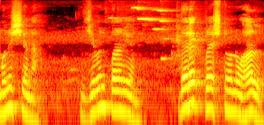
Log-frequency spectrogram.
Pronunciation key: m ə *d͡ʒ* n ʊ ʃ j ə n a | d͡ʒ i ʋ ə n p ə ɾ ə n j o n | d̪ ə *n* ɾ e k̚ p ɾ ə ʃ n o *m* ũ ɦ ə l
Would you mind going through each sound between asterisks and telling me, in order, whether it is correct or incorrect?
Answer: incorrect, incorrect, incorrect

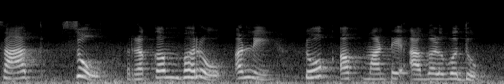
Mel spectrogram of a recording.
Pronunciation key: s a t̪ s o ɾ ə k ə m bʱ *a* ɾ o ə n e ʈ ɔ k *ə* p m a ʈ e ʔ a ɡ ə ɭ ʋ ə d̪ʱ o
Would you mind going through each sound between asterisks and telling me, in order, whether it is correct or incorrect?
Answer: incorrect, correct

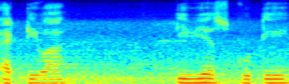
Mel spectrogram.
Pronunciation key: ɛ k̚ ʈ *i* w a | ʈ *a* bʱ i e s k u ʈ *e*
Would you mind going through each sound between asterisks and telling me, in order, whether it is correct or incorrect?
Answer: correct, incorrect, incorrect

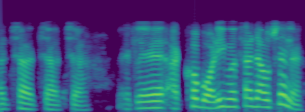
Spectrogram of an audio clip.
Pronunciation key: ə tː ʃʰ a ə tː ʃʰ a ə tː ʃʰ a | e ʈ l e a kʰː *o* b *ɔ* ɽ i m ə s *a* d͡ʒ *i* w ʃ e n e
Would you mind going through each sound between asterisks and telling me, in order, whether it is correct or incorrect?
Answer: correct, correct, correct, incorrect

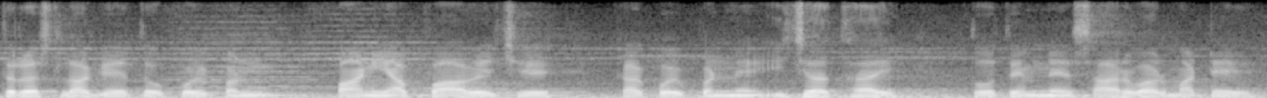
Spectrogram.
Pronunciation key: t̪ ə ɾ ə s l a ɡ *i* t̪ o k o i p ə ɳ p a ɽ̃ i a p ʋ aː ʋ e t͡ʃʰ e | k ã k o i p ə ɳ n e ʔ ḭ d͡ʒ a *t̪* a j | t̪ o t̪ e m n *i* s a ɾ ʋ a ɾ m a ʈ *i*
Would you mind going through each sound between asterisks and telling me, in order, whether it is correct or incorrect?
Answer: incorrect, incorrect, incorrect, incorrect

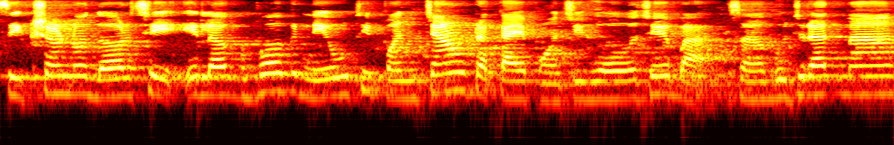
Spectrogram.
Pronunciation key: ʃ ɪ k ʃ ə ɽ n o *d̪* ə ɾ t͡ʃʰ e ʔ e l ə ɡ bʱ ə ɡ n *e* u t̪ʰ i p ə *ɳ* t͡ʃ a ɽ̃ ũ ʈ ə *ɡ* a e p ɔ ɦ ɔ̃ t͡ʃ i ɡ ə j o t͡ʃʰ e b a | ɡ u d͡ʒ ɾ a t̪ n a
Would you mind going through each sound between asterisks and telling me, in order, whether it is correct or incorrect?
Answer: correct, correct, incorrect, incorrect

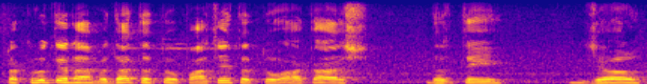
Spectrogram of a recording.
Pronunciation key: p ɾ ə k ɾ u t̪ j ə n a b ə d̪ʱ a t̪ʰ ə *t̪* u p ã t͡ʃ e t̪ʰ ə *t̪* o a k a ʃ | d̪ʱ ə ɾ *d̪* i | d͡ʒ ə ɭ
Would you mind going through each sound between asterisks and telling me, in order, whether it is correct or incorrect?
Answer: correct, correct, incorrect

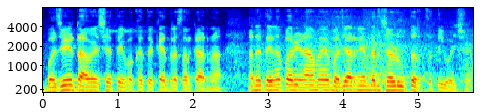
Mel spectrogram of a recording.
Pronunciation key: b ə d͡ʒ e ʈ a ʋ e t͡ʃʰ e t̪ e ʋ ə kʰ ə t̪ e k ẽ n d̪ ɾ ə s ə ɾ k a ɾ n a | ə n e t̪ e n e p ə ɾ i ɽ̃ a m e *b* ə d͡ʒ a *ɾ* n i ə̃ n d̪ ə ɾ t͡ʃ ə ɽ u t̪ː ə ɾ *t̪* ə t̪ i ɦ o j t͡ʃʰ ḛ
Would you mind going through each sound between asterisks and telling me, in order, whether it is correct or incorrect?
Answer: correct, correct, incorrect

